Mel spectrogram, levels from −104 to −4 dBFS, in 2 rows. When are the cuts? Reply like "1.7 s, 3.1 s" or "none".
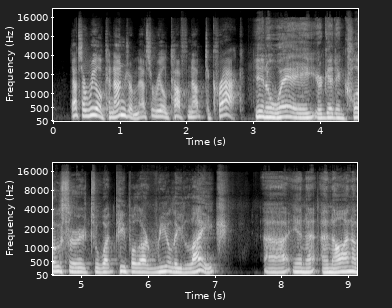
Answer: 2.8 s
